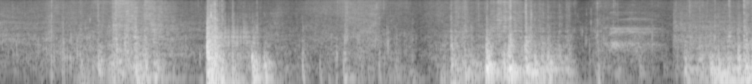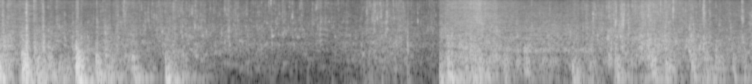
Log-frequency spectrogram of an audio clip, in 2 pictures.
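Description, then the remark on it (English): A kayak is launched off a rocky shoreline on the Isle of Skye, scraping and thudding over rocks in a few heavy bumps, followed by splashing and sloshing water as it slides in, with wind rushing in the background. “So a bit of a rocky launch, and maybe not the best way to test my sea legs.”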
